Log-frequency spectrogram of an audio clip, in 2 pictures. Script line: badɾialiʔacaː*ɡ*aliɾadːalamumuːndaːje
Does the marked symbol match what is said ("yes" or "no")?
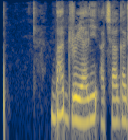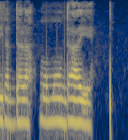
yes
